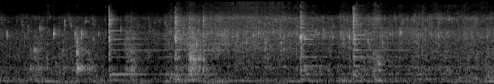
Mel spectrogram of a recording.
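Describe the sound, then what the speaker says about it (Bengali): Potatoes fry in hot oil with nigella seeds, giving a steady close sizzle broken by sharp scraping and clattering stirs in the pan, with no voices. "গরম তেলে কালো জিরে ফোড়ন দিলাম, দিয়ে আলুগুলো ভেজে দিলাম"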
